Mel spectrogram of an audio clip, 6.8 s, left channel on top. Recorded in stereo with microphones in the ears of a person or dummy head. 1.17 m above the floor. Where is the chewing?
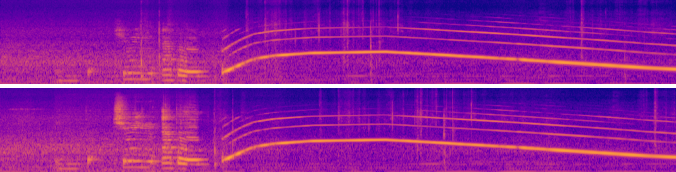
80° right.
